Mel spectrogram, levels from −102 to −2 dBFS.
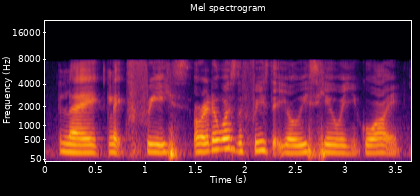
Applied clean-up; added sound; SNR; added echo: none; none; none; reverberation time 0.2 s.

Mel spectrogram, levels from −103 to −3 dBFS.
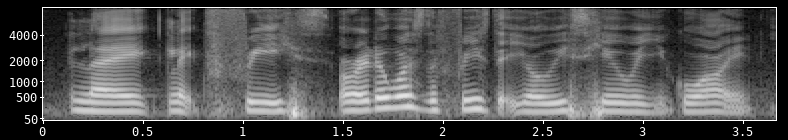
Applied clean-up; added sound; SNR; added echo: none; none; none; none.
